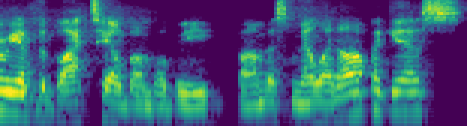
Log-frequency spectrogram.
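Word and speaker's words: Bombus melanopygus: So here we have the black-tailed bumblebee, Bombus Melanopagus, or some people say Melanopidges.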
